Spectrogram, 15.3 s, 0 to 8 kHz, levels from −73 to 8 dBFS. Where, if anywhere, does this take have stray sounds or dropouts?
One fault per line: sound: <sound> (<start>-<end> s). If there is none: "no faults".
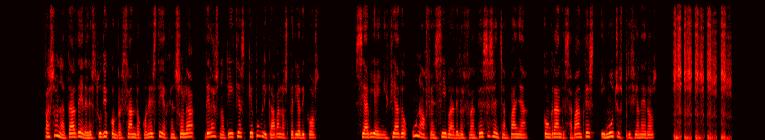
sound: laugh (13.5-14.6 s)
